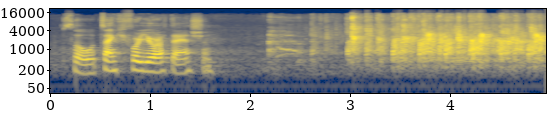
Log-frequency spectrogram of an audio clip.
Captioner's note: applause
